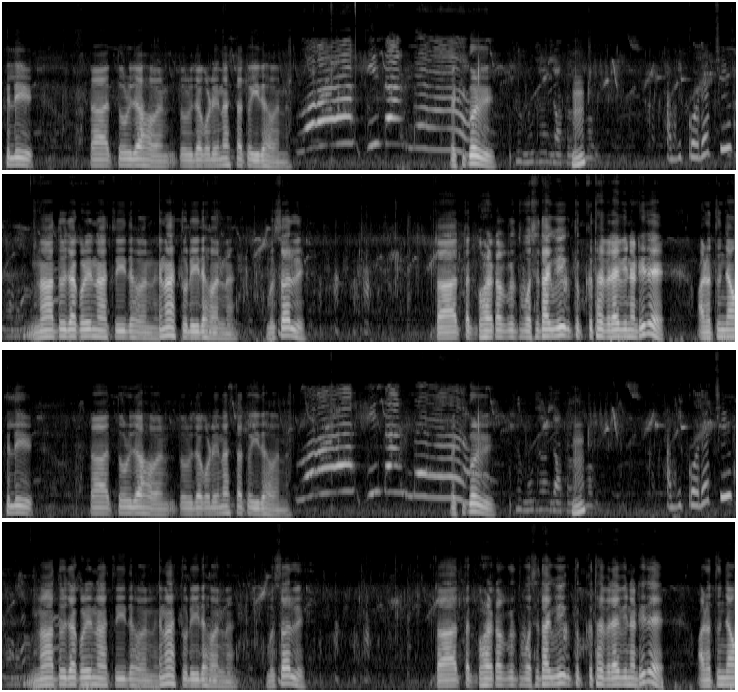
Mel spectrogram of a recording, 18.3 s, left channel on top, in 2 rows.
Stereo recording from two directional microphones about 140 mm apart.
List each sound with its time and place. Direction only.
0.0 s speech: 15° left (ahead or behind)
1.1 s speech: 5° left (ahead or behind)
3.8 s child singing: 55° left (ahead or behind)
4.8 s child singing: 15° left (ahead or behind)
5.3 s baby cry: 65° left (ahead or behind)
5.8 s speech: 20° left (ahead or behind)
6.9 s speech: 5° left (ahead or behind)
8.5 s speech: 10° right (ahead or behind)
9.1 s speech: 10° left (ahead or behind)
14.6 s speech: 15° left (ahead or behind)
